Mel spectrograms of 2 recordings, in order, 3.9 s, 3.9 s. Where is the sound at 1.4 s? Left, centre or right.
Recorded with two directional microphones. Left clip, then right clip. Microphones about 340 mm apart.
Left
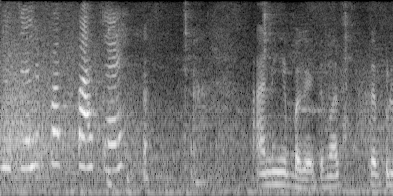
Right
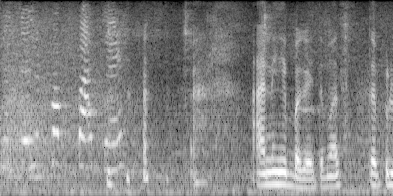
Right.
